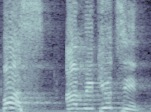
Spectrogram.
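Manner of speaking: ordinary talk, nothing marked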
